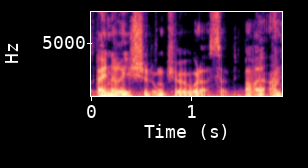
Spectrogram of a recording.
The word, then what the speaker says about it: Heinrich: Et donc le Henri XIII, ça se prononce Heinrich, donc voilà, ça paraît un petit peu plus logique finalement.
